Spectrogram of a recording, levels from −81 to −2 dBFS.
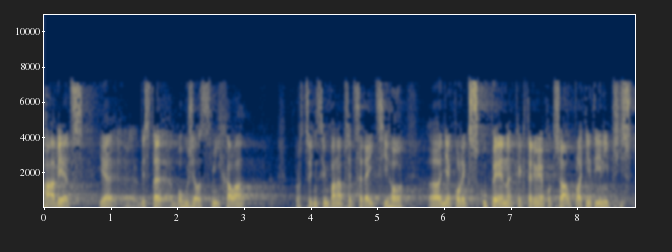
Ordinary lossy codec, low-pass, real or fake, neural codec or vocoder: MP3, 32 kbps; 7.2 kHz; real; none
